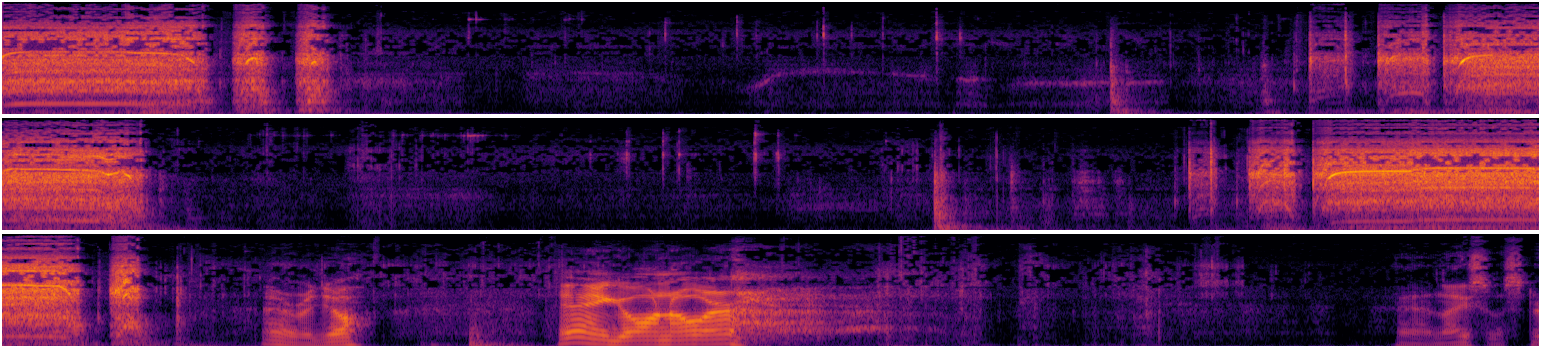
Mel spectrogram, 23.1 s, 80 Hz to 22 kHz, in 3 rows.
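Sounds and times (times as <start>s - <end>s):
power drill driving screws: 0.0s - 2.1s, 6.5s - 8.6s, 13.6s - 16.4s.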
